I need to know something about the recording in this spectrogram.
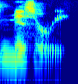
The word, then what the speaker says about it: Missouri: in colombia you know my pronunciation of the state missouri is misery you know it's it's all in the emphasis so so when when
